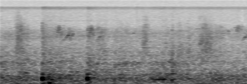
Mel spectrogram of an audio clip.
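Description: Near silence on an outdoor court, with two faint soft knocks about half a second apart and faint high bird chirps.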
